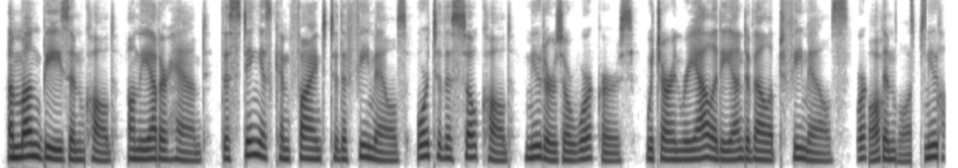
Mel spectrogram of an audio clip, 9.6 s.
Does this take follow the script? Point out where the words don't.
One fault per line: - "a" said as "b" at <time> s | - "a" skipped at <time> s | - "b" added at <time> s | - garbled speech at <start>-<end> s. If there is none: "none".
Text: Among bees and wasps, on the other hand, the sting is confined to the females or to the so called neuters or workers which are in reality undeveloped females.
- "wasps" said as "called" at 0.8 s
- garbled speech at 8.6-9.5 s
